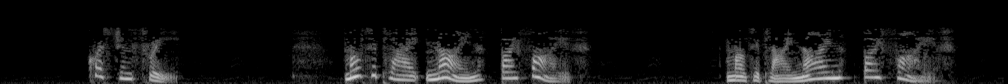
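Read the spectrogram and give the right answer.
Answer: 45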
